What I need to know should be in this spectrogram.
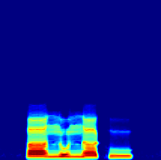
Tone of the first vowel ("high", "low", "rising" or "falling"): high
